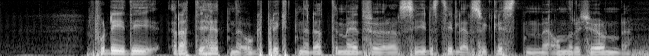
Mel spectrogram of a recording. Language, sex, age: Norwegian, male, 33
